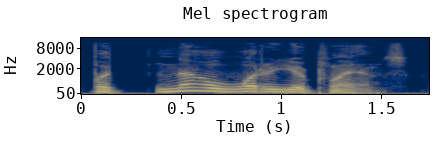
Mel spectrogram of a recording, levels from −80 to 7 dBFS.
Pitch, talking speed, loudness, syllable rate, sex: 150 Hz, 205 wpm, -16 LUFS, 5.0 syllables/s, male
